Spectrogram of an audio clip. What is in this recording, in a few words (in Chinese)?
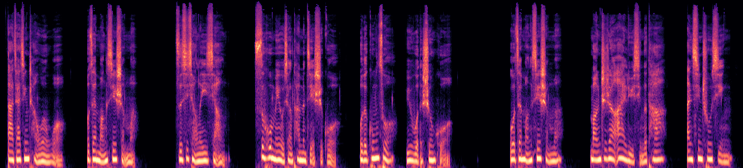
女, 走心, 颓, 旁白; 抖音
